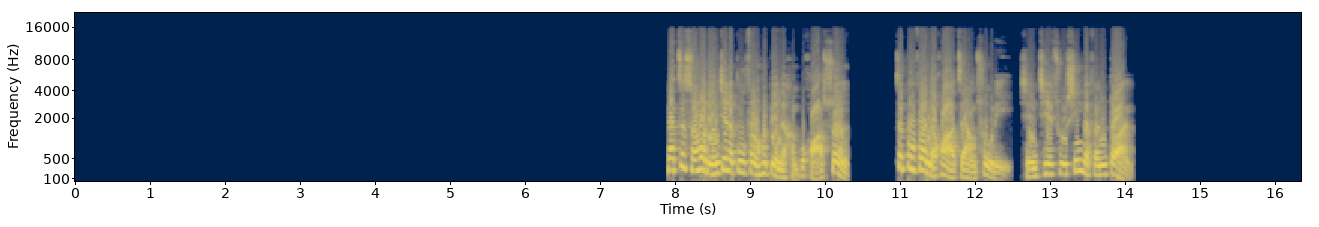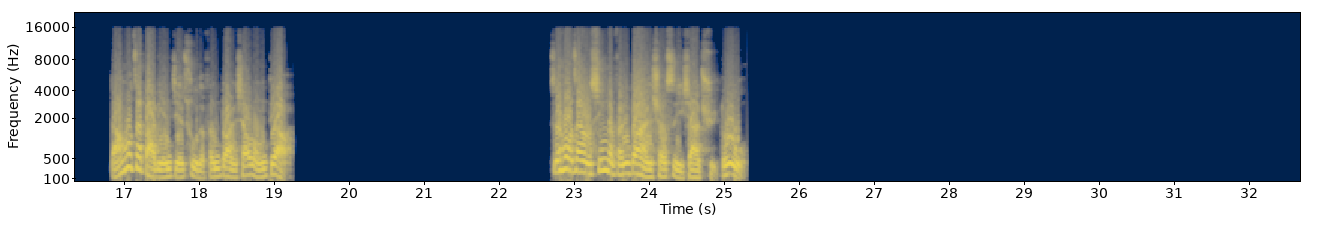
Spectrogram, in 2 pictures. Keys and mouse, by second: 1.2-6.0 drag, 6.4 middle click, 7.2-8.2 middle drag, 8.9 middle click, 10.0 KP_7, 11.9 ctrl+r, 16.9 alt+click, 17.5 x, 19.2 shift+middle click, 20.6-22.0 drag, 23.2 click, 24.6 click, 25.5 click, 27.6 shift+middle click, 29.4 shift+middle click, 30.9 g.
